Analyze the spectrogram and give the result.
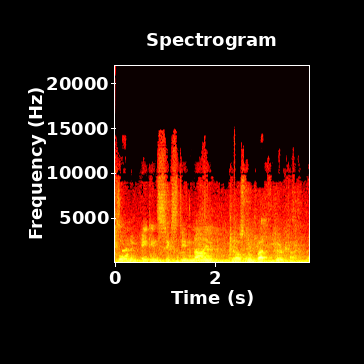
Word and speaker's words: Bad Dürkheim: Born in Bad Dürkheim, and Trump actually, I thought the pronunciation was quite good. He said Bad Dürkheim, but maybe we can listen to that.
